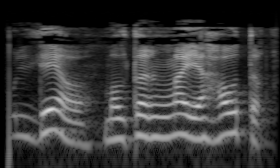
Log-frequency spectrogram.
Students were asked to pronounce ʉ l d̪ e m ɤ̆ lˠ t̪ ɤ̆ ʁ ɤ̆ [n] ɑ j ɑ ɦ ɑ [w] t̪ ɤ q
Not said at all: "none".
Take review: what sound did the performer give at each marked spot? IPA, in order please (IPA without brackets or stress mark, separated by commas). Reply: ɴ, w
